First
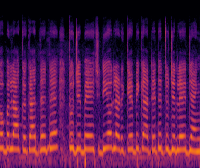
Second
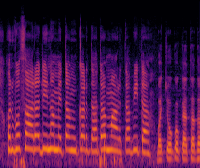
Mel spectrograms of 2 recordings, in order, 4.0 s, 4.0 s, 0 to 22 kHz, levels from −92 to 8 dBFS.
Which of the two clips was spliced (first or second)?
second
